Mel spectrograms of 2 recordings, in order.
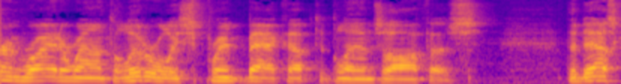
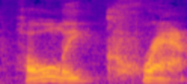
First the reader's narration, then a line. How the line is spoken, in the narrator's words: muttered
